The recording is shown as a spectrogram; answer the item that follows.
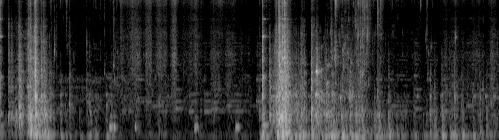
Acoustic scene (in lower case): kitchen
